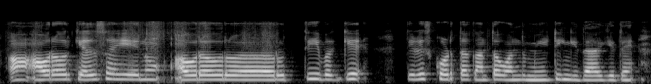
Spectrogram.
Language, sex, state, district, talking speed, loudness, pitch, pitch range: Kannada, female, Karnataka, Shimoga, 100 wpm, -17 LUFS, 220 Hz, 210-230 Hz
